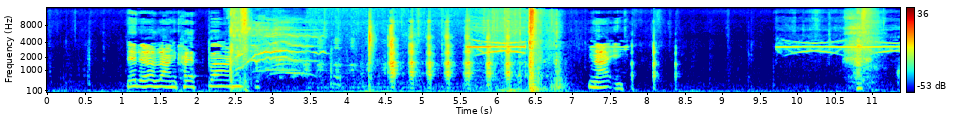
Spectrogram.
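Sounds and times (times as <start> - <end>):
speech: 1.0 - 3.0, 7.2 - 7.9
laughter: 2.4 - 6.4, 10.7 - 11.1
clipper alarm with steady shrill electronic tone: 5.6 - 6.5, 9.7 - 11.3.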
